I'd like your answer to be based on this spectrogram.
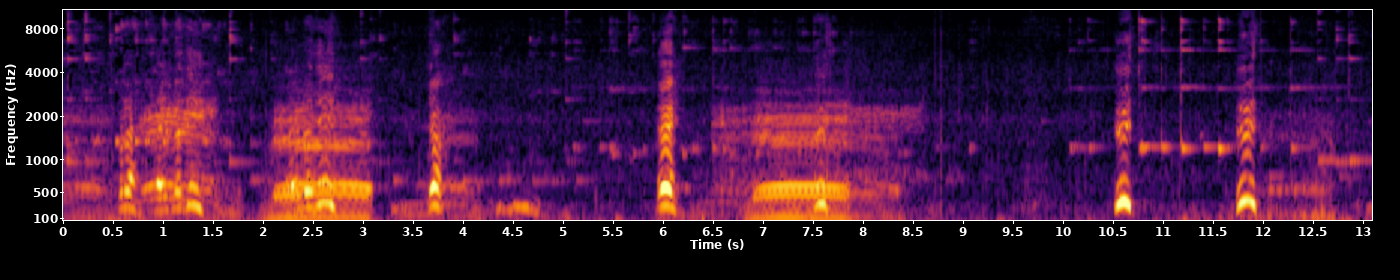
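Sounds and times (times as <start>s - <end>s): sheep bleating: 0.0s - 4.8s, 6.0s - 8.7s, 11.7s - 12.8s.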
